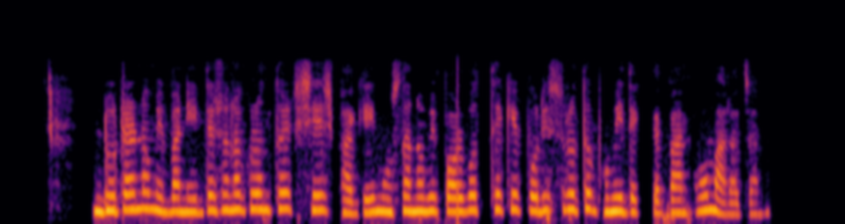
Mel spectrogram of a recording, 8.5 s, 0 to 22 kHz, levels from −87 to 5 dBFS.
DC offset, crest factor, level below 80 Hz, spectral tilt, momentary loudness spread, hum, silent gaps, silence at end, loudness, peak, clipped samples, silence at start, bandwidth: under 0.1%; 14 dB; -56 dBFS; -7 dB/octave; 8 LU; none; 0.77-0.93 s, 4.83-4.88 s, 6.41-6.52 s; 0.8 s; -18 LUFS; -6 dBFS; under 0.1%; 0.5 s; 6.8 kHz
